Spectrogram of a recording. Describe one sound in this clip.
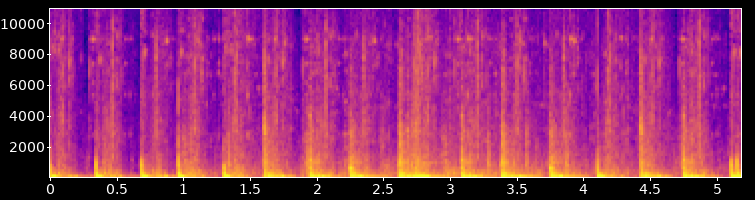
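Quick, even footsteps thud on a hard floor.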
